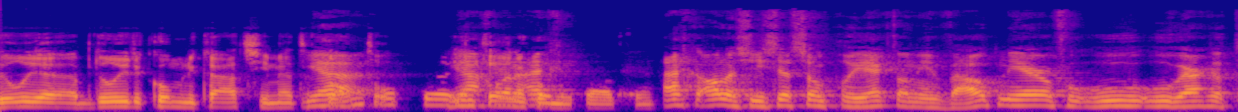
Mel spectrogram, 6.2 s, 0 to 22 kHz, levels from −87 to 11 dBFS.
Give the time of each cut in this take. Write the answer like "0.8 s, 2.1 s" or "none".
none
